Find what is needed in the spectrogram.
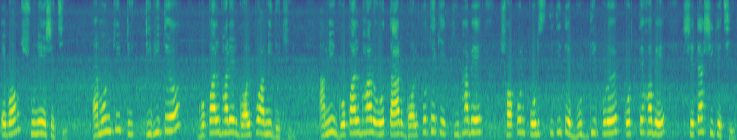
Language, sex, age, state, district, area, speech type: Bengali, female, 45-60, West Bengal, Kolkata, urban, spontaneous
